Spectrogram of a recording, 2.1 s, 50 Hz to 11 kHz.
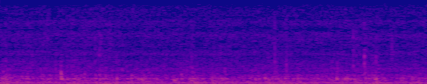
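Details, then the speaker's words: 23-quart pressure canner with 9 pints of lima beans, stove at 9 just below high, heating up before venting. A steady low hum under rolling, bubbly water with faint rattles, not yet at full steam. Pressure canner heating before venting. "It's starting to rock and roll, but we're waiting on steam."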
